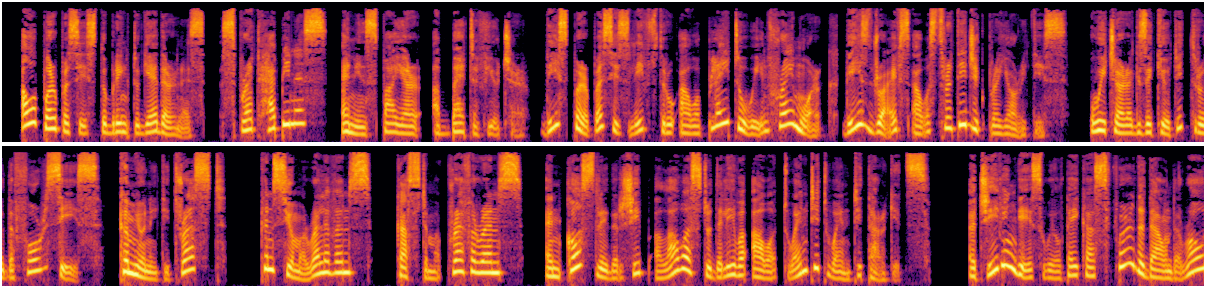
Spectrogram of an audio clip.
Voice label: Corporate English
